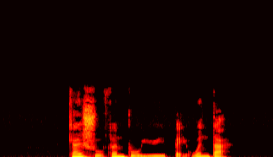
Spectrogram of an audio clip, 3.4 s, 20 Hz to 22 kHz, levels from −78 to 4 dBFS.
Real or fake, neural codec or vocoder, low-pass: real; none; 9.9 kHz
